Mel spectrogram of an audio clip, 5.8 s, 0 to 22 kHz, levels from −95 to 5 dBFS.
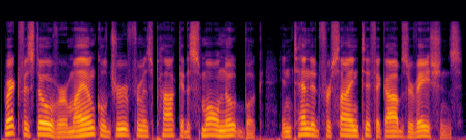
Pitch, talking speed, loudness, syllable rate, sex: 135 Hz, 155 wpm, -18 LUFS, 5.1 syllables/s, male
